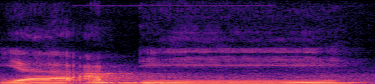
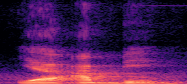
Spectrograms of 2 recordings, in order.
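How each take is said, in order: First: The word ends in a long i vowel. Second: The word ends in a short i vowel. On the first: "menetapkan ya mutakalimnya" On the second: "dengan membuang ya mutakalim"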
